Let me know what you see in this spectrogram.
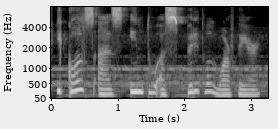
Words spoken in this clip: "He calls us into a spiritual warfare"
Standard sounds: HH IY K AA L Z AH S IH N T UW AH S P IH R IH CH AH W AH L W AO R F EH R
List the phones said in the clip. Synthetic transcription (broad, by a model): HH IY K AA L S AH S IH N T UW AH S P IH R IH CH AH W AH L W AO R F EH R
